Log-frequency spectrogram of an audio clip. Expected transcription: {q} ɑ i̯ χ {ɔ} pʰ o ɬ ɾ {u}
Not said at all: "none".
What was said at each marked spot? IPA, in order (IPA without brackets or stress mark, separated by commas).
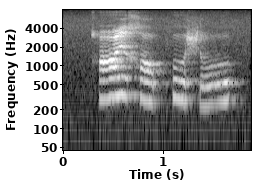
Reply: qʰ, ɔ, o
